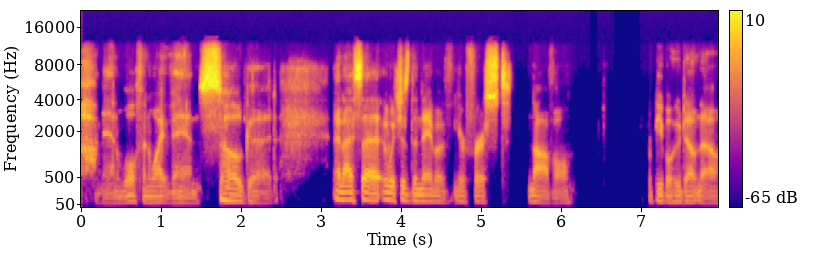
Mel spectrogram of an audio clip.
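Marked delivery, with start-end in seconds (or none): 0.0-2.4 muttered quietly under the breath. Retelling what he said while texting a playlist: imitating someone muttering under his breath. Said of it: "under his breath, as an aside".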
